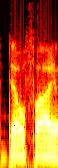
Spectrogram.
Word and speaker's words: Delphi: Other people say Delphi. I'm going to say Delphi for tonight. It's spelled D-E-L-P-H-I.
